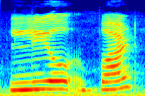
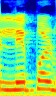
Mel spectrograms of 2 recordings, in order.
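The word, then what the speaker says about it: leopard: में तेंदु ठीक है लियो पार्ड ठीक है लेपर्ड बोलते हैं लियो पार्ड नहीं बोलते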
